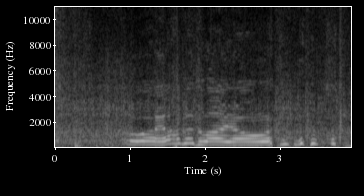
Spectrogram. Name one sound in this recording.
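A young man wails and sobs.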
